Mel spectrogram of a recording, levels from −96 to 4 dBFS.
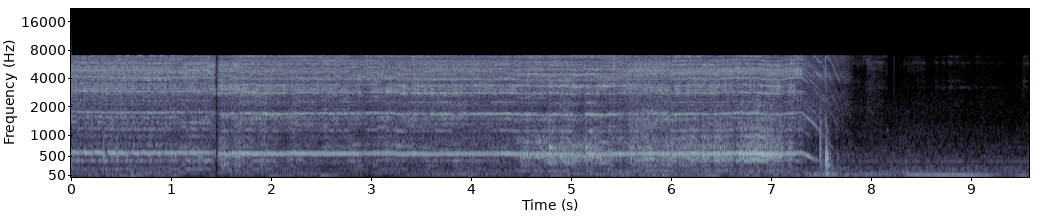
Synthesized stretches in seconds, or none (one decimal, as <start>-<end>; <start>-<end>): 1.0-6.0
